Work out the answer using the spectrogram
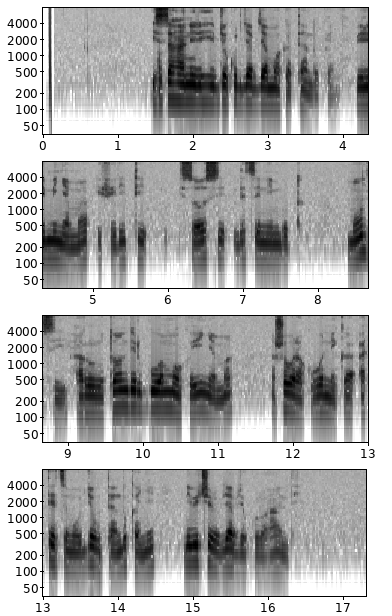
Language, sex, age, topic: Kinyarwanda, male, 25-35, finance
